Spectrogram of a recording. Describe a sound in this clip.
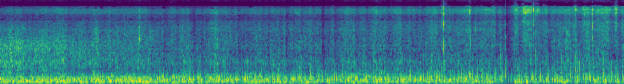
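Clods of earth thud and patter down onto a field.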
